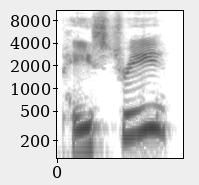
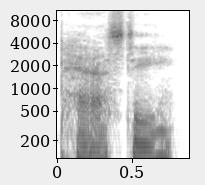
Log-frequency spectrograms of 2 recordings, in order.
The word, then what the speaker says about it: pasty: called Cornish pasty and I get annoyed whenever people call it Cornish Pastry or when someone mentions pastied they immediately think of it's It's pronounced pasty oh what whatever well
